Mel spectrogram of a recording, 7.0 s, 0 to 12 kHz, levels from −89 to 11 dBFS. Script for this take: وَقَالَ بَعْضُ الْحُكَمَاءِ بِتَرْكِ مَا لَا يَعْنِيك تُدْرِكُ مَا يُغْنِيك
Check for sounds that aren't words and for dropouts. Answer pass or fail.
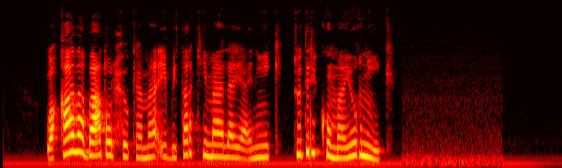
pass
